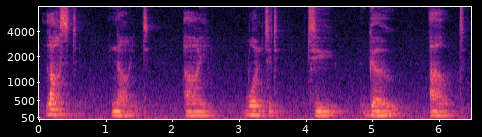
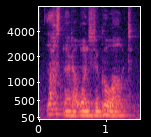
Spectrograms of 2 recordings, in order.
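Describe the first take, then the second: First: The sentence is read at a slower pace. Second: The sentence is read quickly with linked words.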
